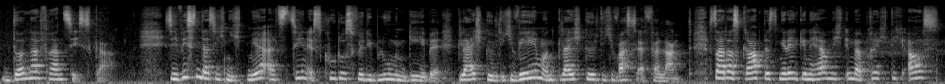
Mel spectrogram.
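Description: An actress playing a loyal, sharp-tongued maidservant in a German radio play, speaking precisely and dryly, respectful yet pert. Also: female voice, fairly high pitch, lively intonation, a little fast, lightly acted. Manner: dry, respectful but pert, precise stage diction.

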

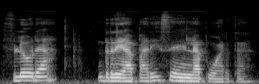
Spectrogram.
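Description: A woman's voice: sits low, takes it slowly. A woman with an Argentine accent reading the stage directions of a play as scripted narration.

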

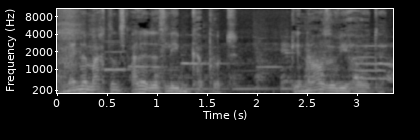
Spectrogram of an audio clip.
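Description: A male actor plays a middle-aged doctor worn down by life. The voice sits fairly low, bitter and resigned, in radio drama style over clearly audible music. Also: a little fast, close to an everyday voice. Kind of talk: naturalistic German radio crime drama acting. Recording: music under the dialogue.

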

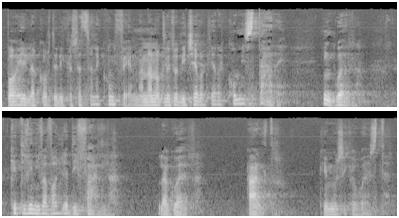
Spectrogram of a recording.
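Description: Low-voiced theatrical storyteller in an echoey room. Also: male voice, creaky, a little mellow, slight background noise. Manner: emphatic, dramatic, with deliberate repetitions and pauses. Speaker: stage actor and storyteller. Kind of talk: theatrical narrative monologue.

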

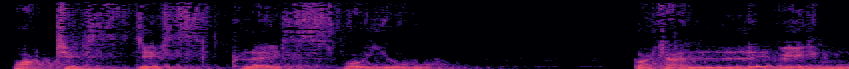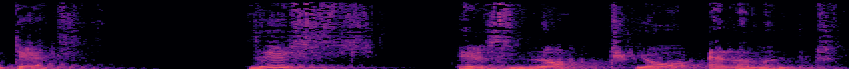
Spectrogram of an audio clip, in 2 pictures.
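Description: A man's voice: medium pitch, animated, extremely slow, reverberant, a little hiss or hum. A man voicing a proud, noble male winged insect leader who speaks in a haughty, ringing, grand way. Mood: persuasive.

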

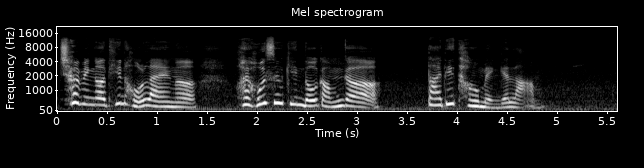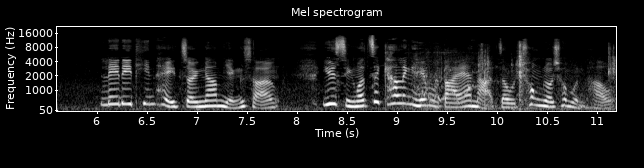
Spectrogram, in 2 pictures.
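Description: A young woman with a Hong Kong Cantonese accent and a fairly high voice. She tells her story in a wistful, colloquial, inward-looking way, as in a radio drama. Clear street noise runs behind her. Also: big pitch swings, moderate pace, fairly bright tone. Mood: light, eager. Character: wistful young woman photographer, sentimental and timid. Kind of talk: radio drama first-person narration.

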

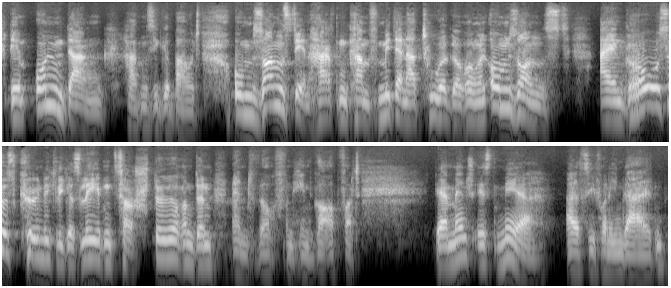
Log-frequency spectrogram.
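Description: Young nobleman, husky, wide-ranging intonation, idealistic, fervent, proud, rhetorical verse declamation, 1970s radio play. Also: mid-range voice, sing-song, a little slow, lo-fi sound. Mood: solemn, fervent. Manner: impassioned, rhetorical stage declamation.

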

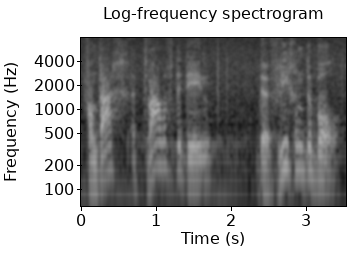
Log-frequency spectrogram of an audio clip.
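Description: A man's voice: mid-range voice, sing-song, takes it slowly, over music. A man announcing the titles of an old radio drama series in a scripted style.

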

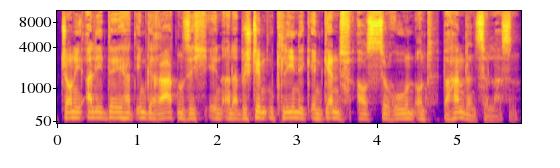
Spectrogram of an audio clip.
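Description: An actor playing a sober witness in a scripted radio drama, with a gravelly, husky voice. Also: male voice, fairly low pitch, brisk. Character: sober witness recounting a star's breakdown.

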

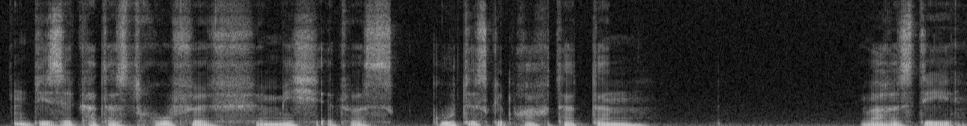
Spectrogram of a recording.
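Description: An actor playing a gentle, melancholic butterfly enthusiast in a radio drama, measured, reflective and hesitant, with a husky voice. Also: male voice, low voice, no room sound, exaggerated voice. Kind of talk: radio drama acting and first-person narration.

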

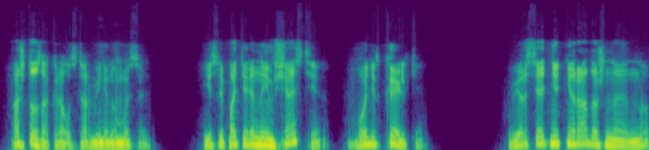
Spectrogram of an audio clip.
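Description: A man's voice: mid-range voice, warm tone, dry recording, lo-fi sound. A man reading literary fiction aloud as a scripted audiobook narration. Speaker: audiobook reader.

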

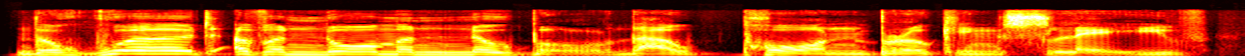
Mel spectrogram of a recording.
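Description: A cold-hearted baron lays down his terms with slow, stern menace, voiced by a man reading a novel aloud. His words drag deliberately and carry contempt. The recording is dry and close. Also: medium pitch, animated, a little mellow, dry recording. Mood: menacing. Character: cruel, sarcastic male Norman baron.

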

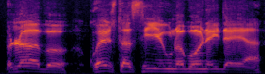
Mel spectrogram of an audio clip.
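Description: A man voicing a big, gentle cowardly lion in a storybook, with a slow, sighing, mournful drawl. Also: medium pitch, steady tone, no echo. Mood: resolute, approving.

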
